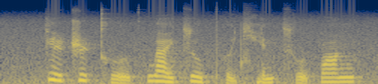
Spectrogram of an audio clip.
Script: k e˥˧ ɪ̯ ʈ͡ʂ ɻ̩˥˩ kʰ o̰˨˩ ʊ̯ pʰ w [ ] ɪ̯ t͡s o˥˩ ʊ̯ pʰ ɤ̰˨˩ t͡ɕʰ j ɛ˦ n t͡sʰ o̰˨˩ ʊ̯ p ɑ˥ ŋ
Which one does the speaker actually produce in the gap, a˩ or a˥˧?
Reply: a˥˧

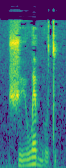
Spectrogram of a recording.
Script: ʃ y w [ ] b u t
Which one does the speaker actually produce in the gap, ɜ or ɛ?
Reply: ɛ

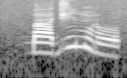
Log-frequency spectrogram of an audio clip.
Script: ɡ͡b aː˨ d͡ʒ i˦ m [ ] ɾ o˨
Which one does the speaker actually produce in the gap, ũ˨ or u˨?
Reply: ũ˨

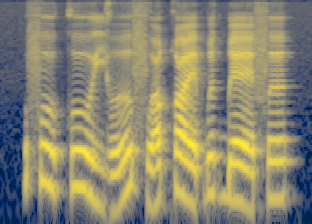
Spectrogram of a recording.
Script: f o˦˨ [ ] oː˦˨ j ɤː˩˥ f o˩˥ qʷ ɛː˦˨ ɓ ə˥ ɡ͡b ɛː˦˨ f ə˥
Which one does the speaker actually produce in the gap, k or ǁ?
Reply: k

